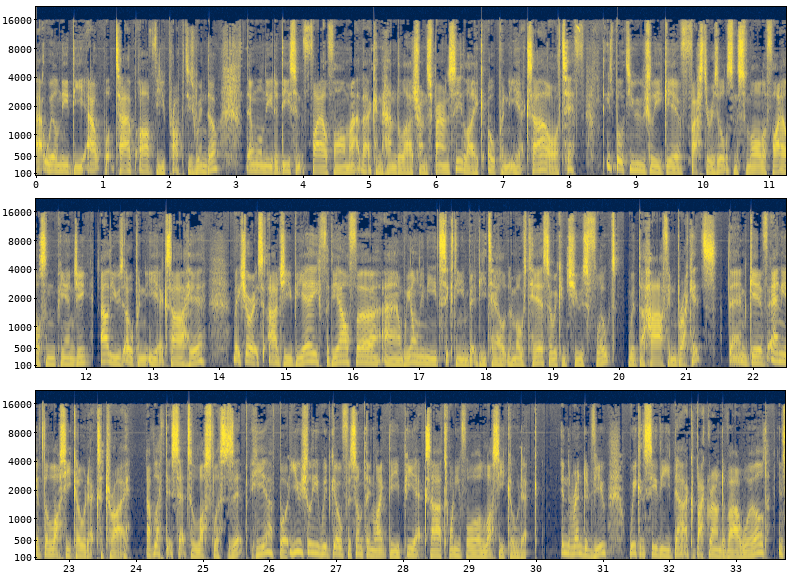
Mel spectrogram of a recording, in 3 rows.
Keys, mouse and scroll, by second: 1.6 click, 16.3 middle click, 17.7 click, 29.2 KP_0, 30.2 z, 32.8 alt+shift+z.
